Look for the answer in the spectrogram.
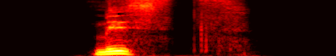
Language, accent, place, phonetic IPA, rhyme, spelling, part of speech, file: German, Germany, Berlin, [mɪst͡s], -ɪst͡s, Mists, noun, De-Mists.ogg
- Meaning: genitive singular of Mist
